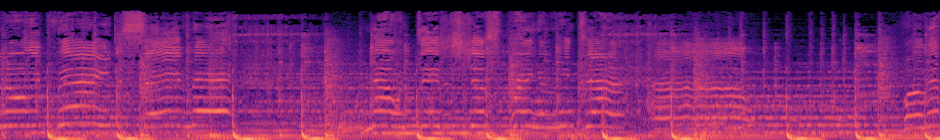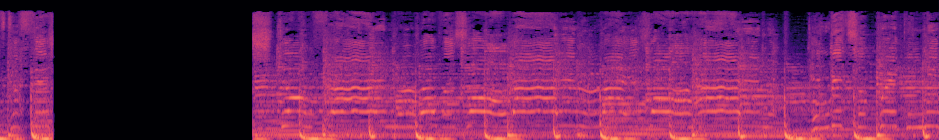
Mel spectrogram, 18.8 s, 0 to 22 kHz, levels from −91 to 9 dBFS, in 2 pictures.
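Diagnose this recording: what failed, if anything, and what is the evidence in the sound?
A rebuffering stall occurred at the playback stage. At 9.94 s the sound drops to silence, then resumes at 11.94 s exactly where it left off. The player exhausted its downloaded audio and waited for more data, inserting about 2.0 s without losing any material.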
